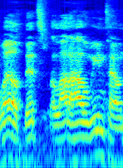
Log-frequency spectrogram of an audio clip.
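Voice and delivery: plain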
